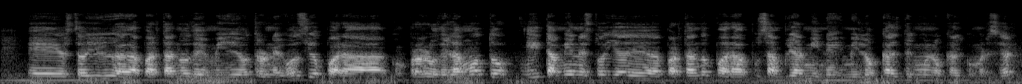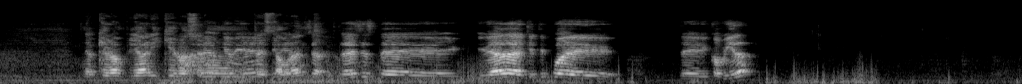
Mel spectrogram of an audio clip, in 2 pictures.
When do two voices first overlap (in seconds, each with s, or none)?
12.0 s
